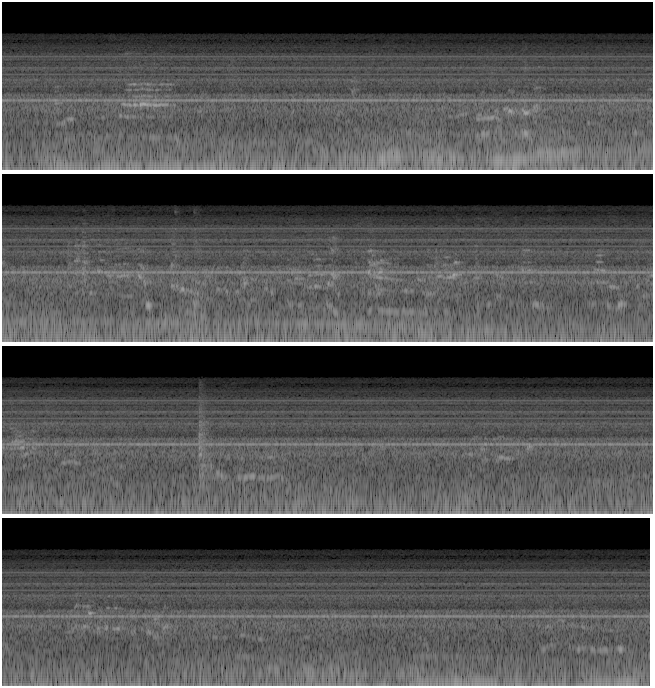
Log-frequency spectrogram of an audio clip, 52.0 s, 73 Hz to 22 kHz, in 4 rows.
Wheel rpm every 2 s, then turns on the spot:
0, 0, 0, 0, 0, 0, 0, 0, 0, 0, 0, 0, 0, 0, 0, 0, 0, 0, 0, 0, 0, 0, 0, 0, 0, 0.
none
